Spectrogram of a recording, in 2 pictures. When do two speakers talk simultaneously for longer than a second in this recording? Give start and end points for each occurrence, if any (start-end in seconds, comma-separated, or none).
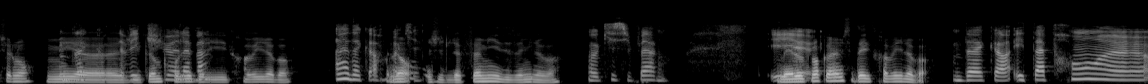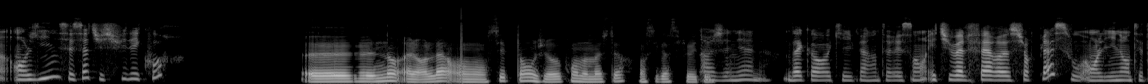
0.6-2.1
